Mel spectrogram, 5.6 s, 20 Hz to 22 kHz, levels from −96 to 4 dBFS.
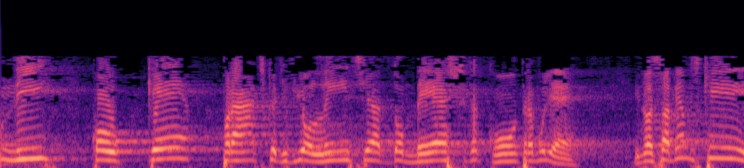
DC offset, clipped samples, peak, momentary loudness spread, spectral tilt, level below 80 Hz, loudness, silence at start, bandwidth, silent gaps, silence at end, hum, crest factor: under 0.1%; under 0.1%; -8 dBFS; 6 LU; -10.5 dB/octave; -38 dBFS; -22 LUFS; 0 s; 5.8 kHz; none; 0 s; none; 12 dB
